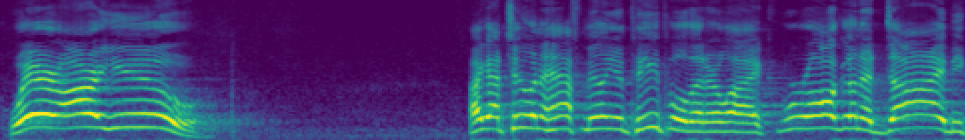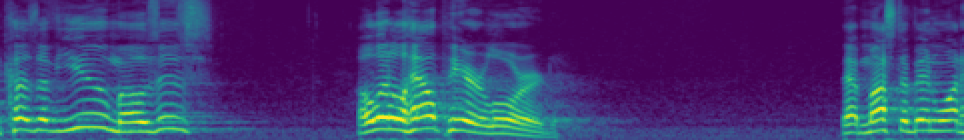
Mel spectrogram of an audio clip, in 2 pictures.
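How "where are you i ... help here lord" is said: high, loud, desperate cry to God; exasperated Moses. Retold or imitated. Moses crying out to the Lord, high and hammed-up. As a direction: Moses throws up his hands at the Lord. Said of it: "he's like".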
